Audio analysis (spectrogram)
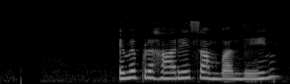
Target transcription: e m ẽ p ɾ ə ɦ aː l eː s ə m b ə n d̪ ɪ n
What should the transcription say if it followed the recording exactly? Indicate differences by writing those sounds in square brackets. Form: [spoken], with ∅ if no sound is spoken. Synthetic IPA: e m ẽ p ɾ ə ɦ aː [ɾ] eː s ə m b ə n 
